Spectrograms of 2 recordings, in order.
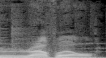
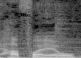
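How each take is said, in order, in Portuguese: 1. É dito com sotaque do inglês americano. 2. É dito com sotaque do português brasileiro. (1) "se eu for pros Estados Unidos... Vão me chamar de Rafael" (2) "nunca vão me chamar de Rafael"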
